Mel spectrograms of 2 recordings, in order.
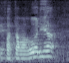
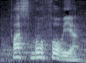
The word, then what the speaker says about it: Phasmophobia: Hoy tenemos un programa lleno de America Power y vamos a hablar de Fantasmagoria, además del juego de la semana y noticias. – Fasmofobia.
